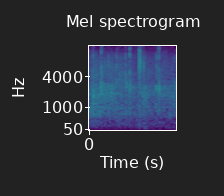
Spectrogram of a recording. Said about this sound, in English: Yeah, we can applaud for her.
